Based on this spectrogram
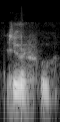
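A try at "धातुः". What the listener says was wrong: Dhatuhu. Yeah, don't forget the aspiration. Dhatuhu.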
